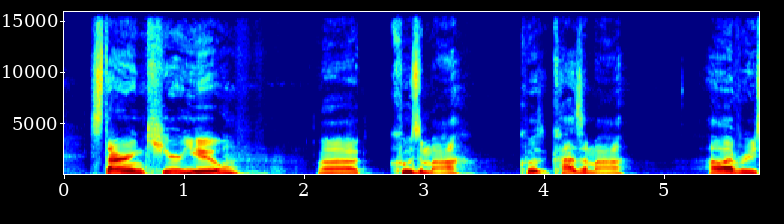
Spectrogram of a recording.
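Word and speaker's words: Kiryu Kazuma: erased his name, starring Kiryu, Kazuma, however you say his name, or it's Kazuma Kiryu if you want to go the Japanese way. You always say the last name then the first name, so he's back.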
